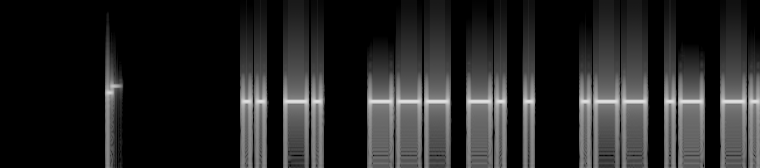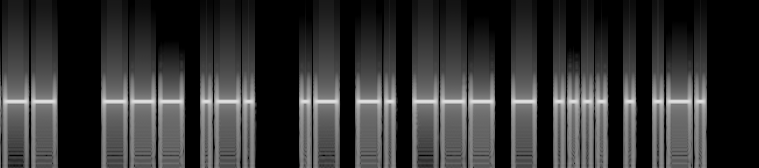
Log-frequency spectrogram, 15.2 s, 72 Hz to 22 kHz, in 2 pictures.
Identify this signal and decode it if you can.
Morse code, heard as a keyed tone, about 17 wpm, 700 Hz. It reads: IN ONE WAY OR ANOTHER
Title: Sets of 5 Words Encore 17wpm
